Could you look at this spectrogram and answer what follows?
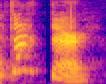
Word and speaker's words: doctor: word of the picture that sometimes o.r says er a doctor very good now let's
